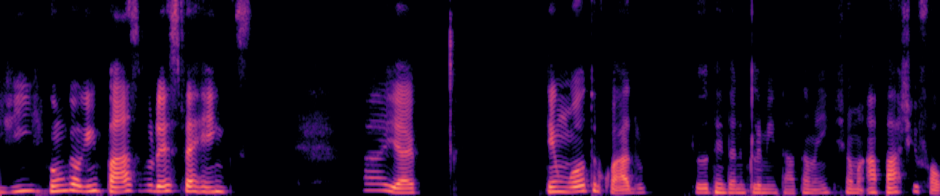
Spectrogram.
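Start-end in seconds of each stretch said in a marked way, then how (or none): 0.0-2.5 put-on, amused voice, spoken through laughter. Speaker recalls what they said on arriving at the Airbnb: retelling words said while laughing. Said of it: "falei rindo".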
